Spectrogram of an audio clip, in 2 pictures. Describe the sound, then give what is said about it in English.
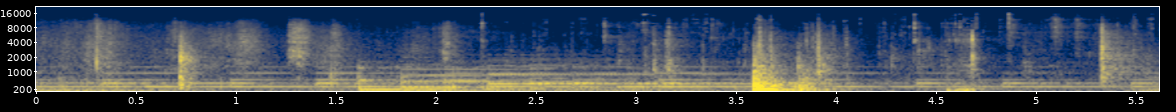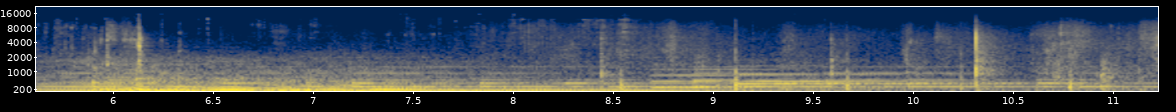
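A door is unlocked with a key from a set of keys and opened: scattered metallic clicks and taps, then a single heavy thunk, with a low droning hum underneath throughout and no one speaking. “Which one of these locks this door?”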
